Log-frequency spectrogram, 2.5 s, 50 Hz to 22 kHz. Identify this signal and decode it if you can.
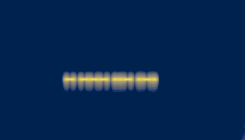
Morse code, heard as a keyed tone, about 48 wpm, 700 Hz. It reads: TOUR
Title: Sentences from Top 1400 Words - New Word Drill - 50wpm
